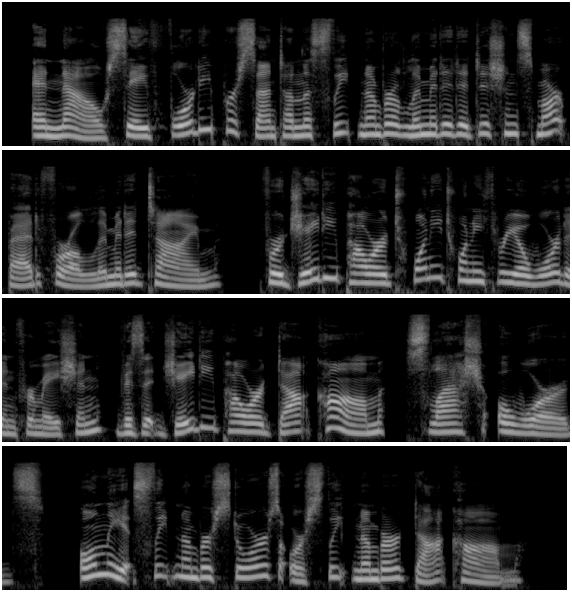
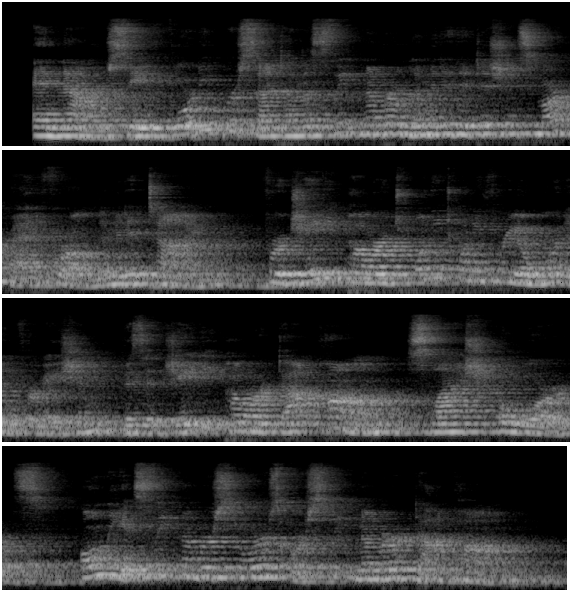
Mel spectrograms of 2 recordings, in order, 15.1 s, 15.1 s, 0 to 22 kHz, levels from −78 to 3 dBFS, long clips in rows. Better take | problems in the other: first | off-mic speech; far // room echo; noticeable; dies away in 1.6 s

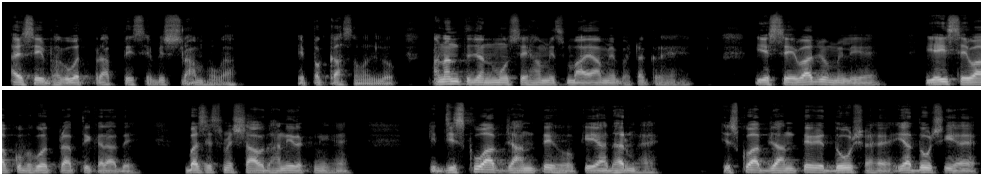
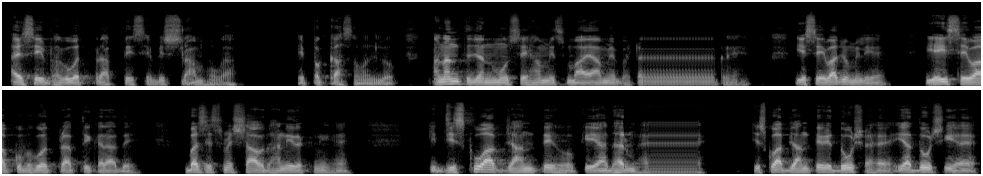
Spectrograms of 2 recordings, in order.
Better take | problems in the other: first | audio freezing; at 6.5 s for 0.5 s and at 16 s

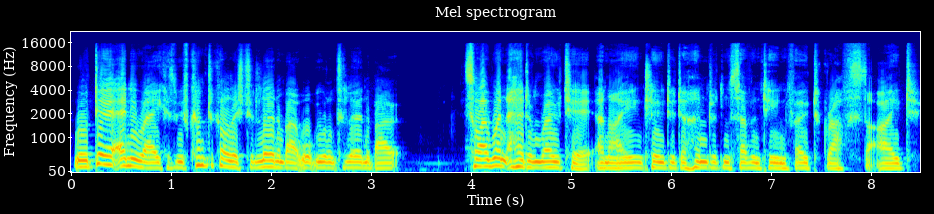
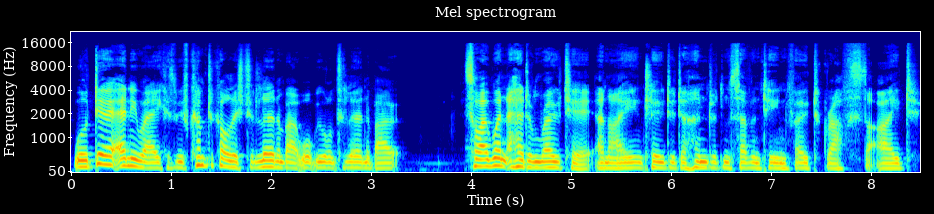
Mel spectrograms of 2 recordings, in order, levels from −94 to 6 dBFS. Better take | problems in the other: second | distortion; slight; 10 dB below the speech

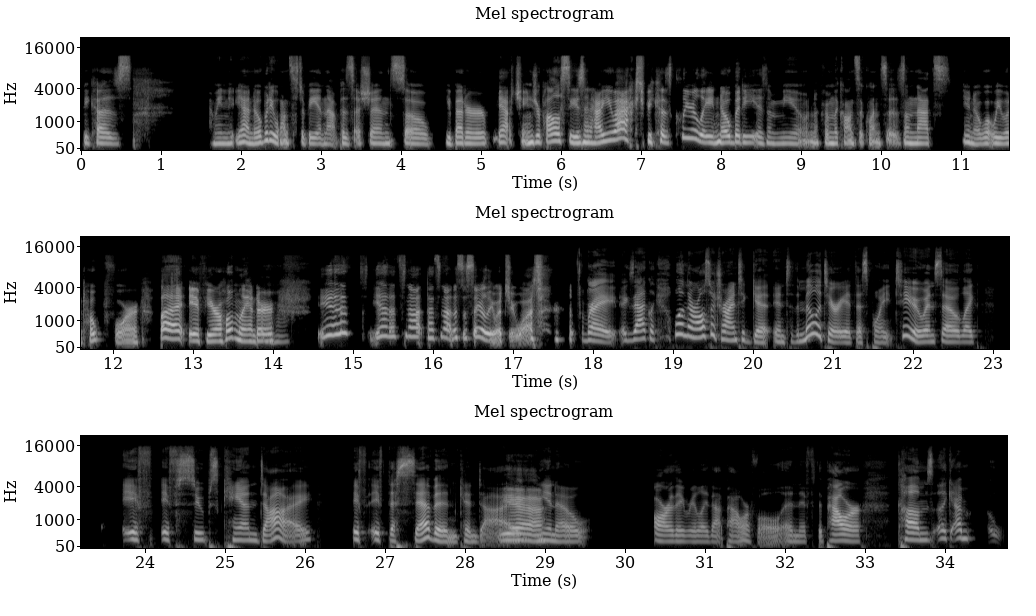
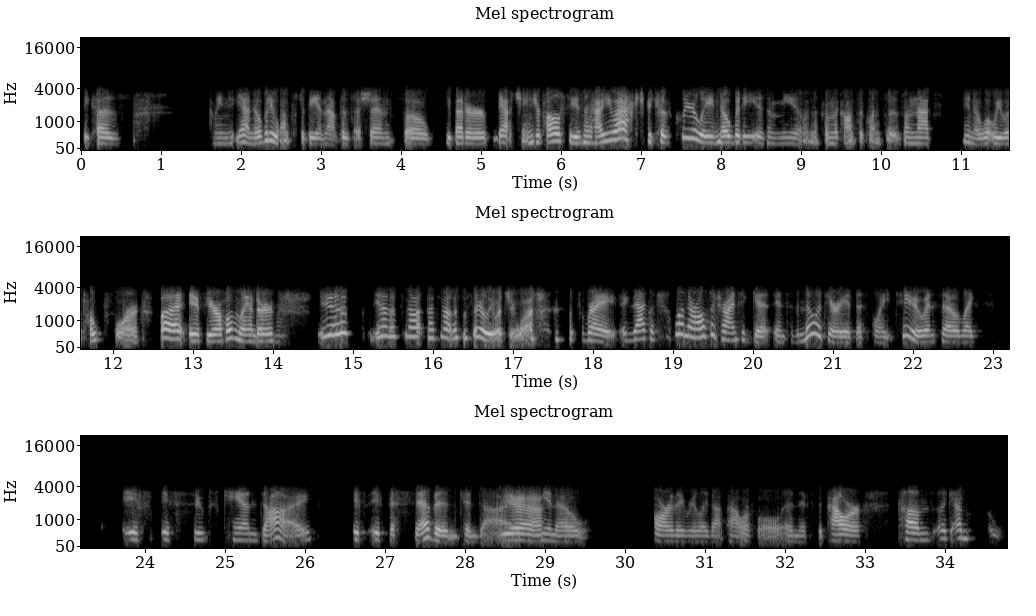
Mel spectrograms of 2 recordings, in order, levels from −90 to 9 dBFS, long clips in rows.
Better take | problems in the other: first | phone-call audio; poor line

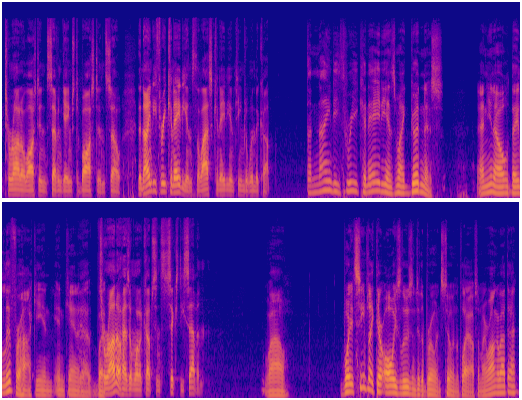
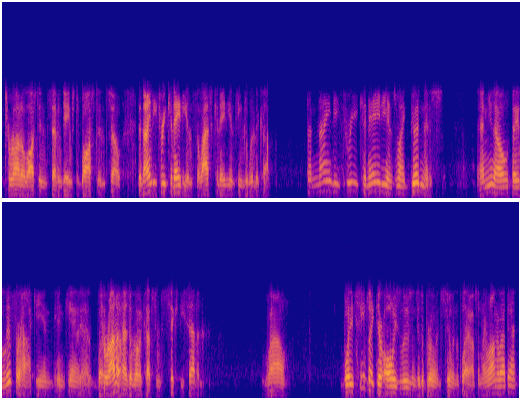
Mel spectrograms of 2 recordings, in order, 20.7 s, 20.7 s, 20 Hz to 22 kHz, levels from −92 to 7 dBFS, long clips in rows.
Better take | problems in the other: first | phone-call audio; poor line

